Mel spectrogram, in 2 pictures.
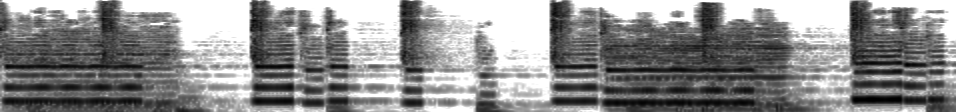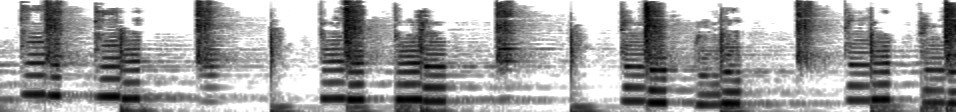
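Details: Instrumental music plays throughout, a melody of sustained flute-like and bowed string notes over a low accompaniment, with no animal sound heard.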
